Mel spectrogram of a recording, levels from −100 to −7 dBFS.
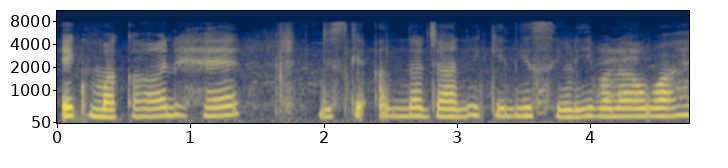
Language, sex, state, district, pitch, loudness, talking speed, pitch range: Hindi, female, Jharkhand, Deoghar, 235 Hz, -21 LUFS, 140 wpm, 230-245 Hz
